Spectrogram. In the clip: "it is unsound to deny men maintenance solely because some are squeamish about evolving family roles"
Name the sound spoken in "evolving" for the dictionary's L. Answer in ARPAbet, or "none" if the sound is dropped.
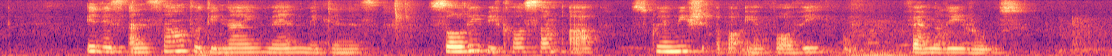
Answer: none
